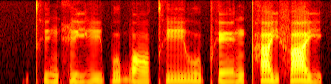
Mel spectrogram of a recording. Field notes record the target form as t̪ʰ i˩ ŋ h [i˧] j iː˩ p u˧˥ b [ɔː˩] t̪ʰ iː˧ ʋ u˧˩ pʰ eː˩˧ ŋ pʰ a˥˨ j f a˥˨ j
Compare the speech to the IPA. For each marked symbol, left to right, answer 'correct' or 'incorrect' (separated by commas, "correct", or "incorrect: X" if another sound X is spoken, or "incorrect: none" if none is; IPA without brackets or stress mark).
incorrect: i˧˩, correct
